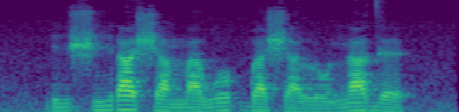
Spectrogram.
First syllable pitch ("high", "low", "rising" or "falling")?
low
